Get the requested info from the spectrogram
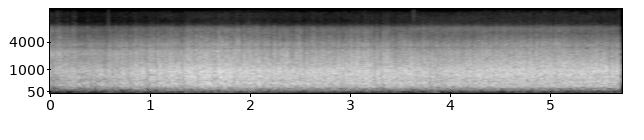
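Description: Atlas V 421 rocket at liftoff, its RD-180 first-stage engine and two solid rocket boosters firing: a loud, steady, crackling roar of rocket exhaust that builds over the first couple of seconds and then holds.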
